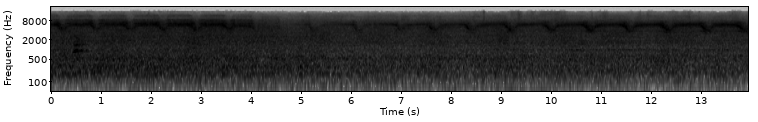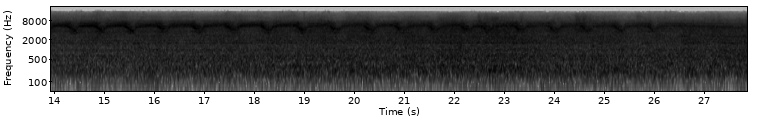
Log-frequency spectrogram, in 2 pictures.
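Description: Union Pacific train passing, a steady, unbroken noise, with a faint high chirp repeating about once a second over it.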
